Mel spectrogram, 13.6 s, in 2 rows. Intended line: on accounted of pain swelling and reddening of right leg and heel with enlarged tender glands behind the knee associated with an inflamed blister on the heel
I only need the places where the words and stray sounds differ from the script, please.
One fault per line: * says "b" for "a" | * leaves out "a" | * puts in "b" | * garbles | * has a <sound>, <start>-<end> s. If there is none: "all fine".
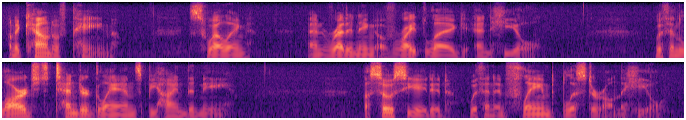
* says "account" for "accounted"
